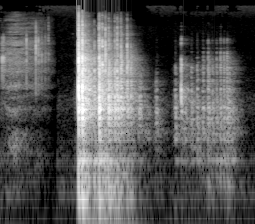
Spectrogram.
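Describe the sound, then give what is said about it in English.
Dice clatter and tumble across a hard tabletop in a bright rattle, then a second, quieter roll settles after a brief pause. No one speaks. “And are you adding any dice to that?”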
